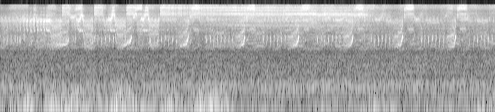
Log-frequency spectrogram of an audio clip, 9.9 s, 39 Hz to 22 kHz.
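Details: Cicada song on Hwangnyeongsan, summer night of 1 August 2019, with city noise behind. Rhythmic rising buzzy sweeps repeat about every half second in a steady series, over continuous high hiss and a low traffic-like hum.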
